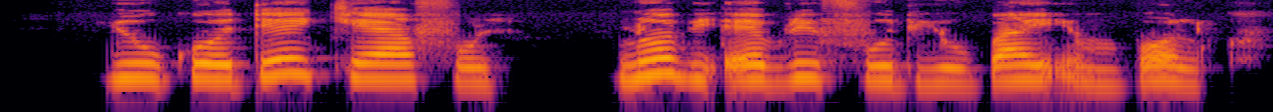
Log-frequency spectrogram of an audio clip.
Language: Nigerian Pidgin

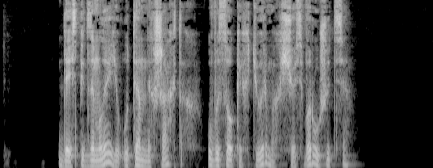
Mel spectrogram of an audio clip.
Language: Ukrainian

